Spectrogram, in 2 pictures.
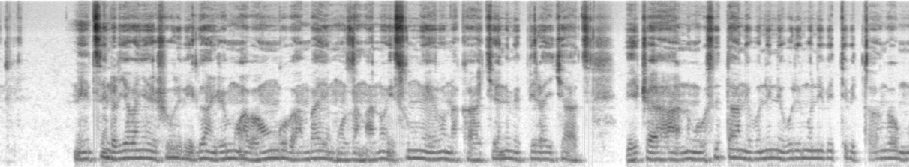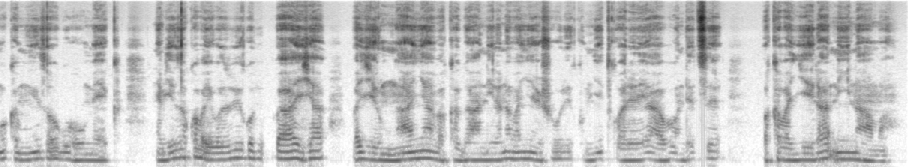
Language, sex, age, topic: Kinyarwanda, male, 25-35, education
